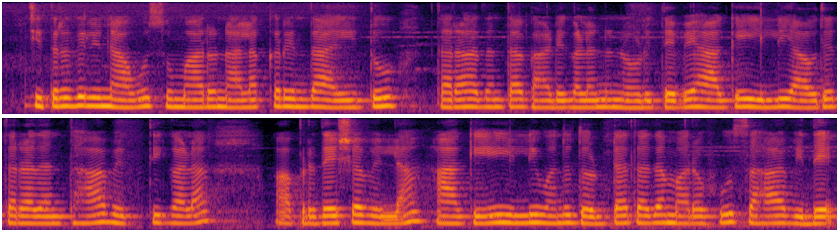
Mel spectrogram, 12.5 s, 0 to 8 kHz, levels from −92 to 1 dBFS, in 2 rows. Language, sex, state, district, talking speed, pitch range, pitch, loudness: Kannada, female, Karnataka, Mysore, 90 wpm, 190-210 Hz, 200 Hz, -23 LUFS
